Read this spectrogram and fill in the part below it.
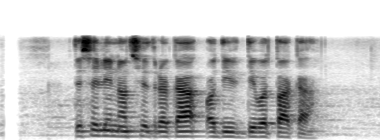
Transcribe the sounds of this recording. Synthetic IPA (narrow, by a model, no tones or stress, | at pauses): t̪esʌjlenʌt͡sʰet̪rʌkaʌd̪id̪ebʌt̪waka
